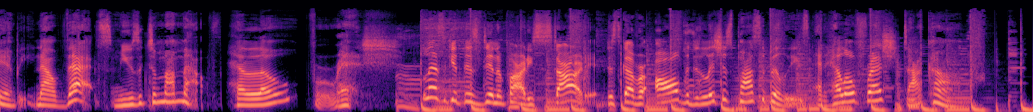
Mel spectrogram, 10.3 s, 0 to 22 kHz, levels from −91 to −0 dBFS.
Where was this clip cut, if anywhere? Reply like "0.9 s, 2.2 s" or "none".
none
